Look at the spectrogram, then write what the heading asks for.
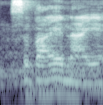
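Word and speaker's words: Savaiinaea: Sione Ah Kalia.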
